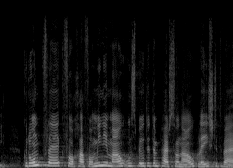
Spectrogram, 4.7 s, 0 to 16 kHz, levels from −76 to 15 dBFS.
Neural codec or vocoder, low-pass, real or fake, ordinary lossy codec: none; 14.4 kHz; real; none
